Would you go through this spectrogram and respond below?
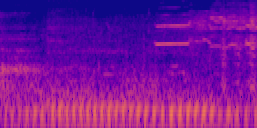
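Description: A horse neighs in a long, shaking whinny close by, with a rapid pulsing rhythm through most of the call and brief higher squealing toward the end.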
